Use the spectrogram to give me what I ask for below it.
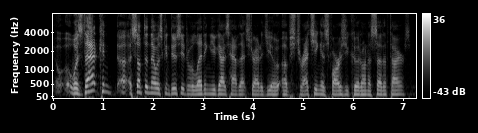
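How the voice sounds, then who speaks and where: Man, race commentator, excitable play-by-play, high voice, clean dry sound. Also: brisk, few pauses, smooth, no room sound.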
